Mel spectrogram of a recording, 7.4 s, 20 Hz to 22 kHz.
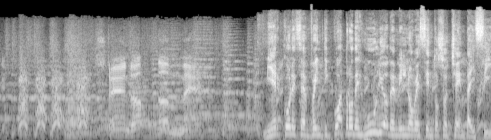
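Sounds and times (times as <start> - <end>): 
dog barking: 0.2 - 1.6
speech: 1.8 - 3.2, 4.0 - 7.3.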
